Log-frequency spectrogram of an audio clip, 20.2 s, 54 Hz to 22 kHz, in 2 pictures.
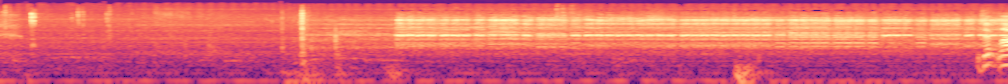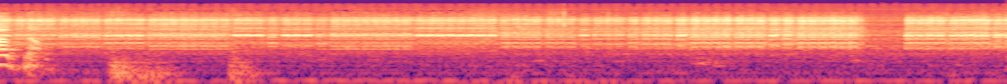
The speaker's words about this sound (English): …, being played by a IBM 1401 printer in the late 60s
